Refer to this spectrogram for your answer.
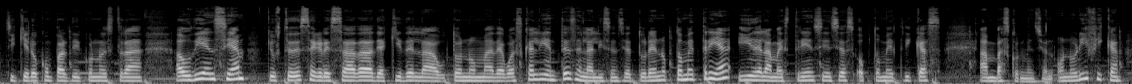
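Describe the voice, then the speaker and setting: A woman's voice: lowish voice, fairly quick, dark tone. A woman with a Mexican accent hosting a radio interview in a formal, courteous, ceremonious way. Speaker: radio programme host.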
